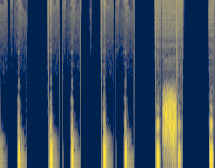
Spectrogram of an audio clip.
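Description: Heart sounds: three normal lub-dub beats about a second apart, then near the end a beat with a systolic ejection murmur filling the gap between the first and second heart sounds. This is the murmur of hypertrophic cardiomyopathy.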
